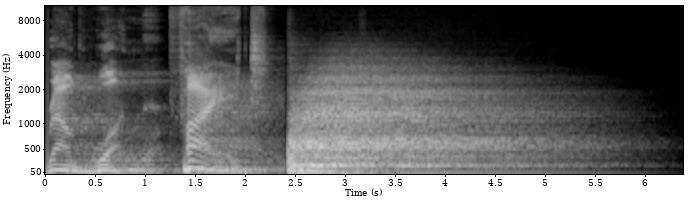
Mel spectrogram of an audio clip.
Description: MK Round 1 Fight Gong
mk-round-1-fight-gong.mp3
